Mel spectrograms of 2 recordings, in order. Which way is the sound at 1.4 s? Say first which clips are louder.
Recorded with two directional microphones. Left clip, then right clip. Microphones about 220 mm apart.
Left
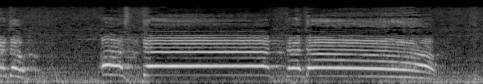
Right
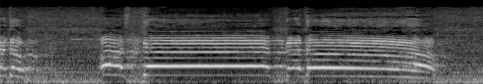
Right 2 dB; 10° left (ahead or behind).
